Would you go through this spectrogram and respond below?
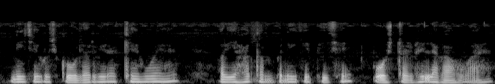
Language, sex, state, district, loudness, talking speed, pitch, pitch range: Hindi, male, Uttar Pradesh, Lalitpur, -21 LUFS, 205 wpm, 120 Hz, 105-125 Hz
